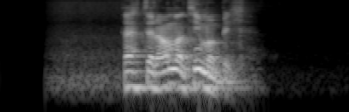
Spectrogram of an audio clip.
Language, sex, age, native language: Icelandic, male, 60-69, Icelandic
